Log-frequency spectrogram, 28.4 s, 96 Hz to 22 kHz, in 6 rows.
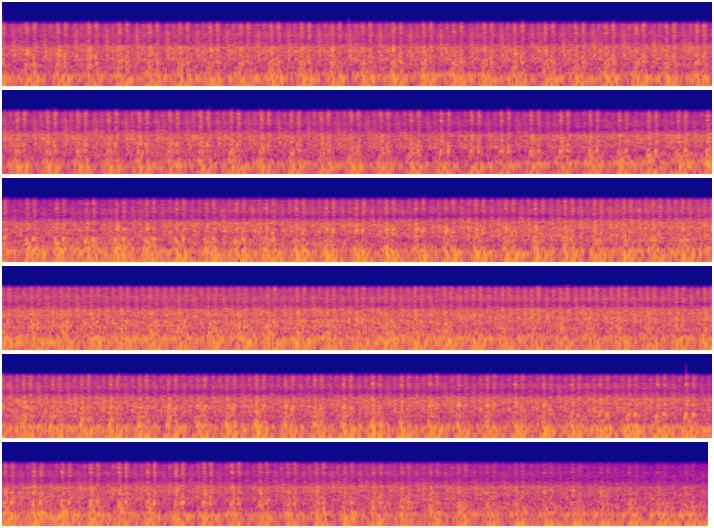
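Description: Władimirec T-25 tractor's two-cylinder air-cooled diesel idling, with a steady, even beat that does not change.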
